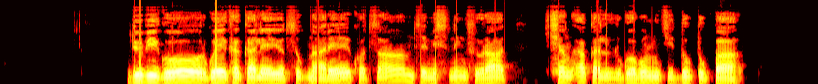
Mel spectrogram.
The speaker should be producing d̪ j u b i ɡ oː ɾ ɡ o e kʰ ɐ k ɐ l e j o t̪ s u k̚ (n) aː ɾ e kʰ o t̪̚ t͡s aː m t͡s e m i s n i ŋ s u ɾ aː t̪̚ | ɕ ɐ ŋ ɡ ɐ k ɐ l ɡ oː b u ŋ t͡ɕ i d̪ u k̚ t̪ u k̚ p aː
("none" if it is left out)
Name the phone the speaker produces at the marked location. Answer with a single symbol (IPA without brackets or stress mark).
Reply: n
